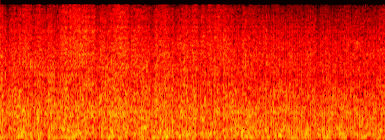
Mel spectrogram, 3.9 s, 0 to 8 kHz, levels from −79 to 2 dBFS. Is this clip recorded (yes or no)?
no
